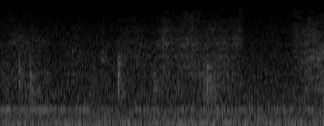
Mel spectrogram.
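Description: Faint ticks, about three, evenly spaced over a steady low hum of room tone.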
